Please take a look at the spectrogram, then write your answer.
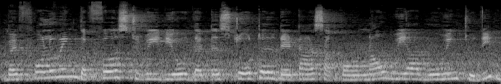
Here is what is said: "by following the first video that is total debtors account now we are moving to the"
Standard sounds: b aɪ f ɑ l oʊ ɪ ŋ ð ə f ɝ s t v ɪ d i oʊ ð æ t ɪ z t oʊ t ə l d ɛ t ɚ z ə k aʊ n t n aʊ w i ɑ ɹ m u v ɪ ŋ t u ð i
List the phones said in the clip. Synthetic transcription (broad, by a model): b aɪ f ɑ l oʊ ɪ ŋ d ə f ɝ s t v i d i oʊ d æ t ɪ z t oʊ t ə l d ɛ t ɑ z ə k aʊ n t n aʊ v i ɑ ɹ m u v ɪ ŋ t u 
